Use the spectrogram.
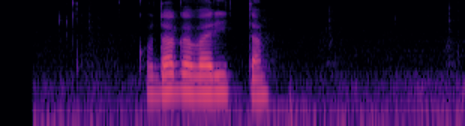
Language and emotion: Russian, neutral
